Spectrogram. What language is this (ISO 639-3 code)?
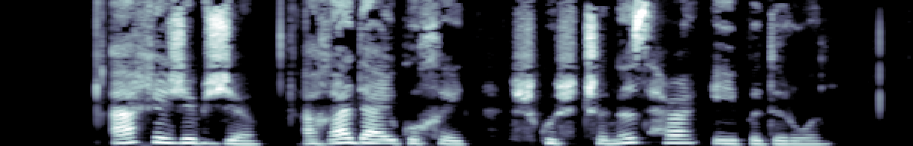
abk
